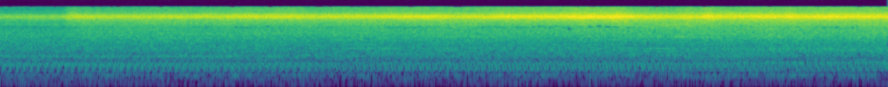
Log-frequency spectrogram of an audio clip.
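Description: Steady mechanical hum with a constant hiss, growing slightly louder about a second in.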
